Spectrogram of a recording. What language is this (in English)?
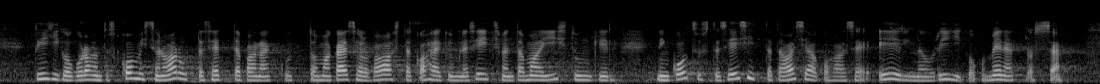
Estonian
